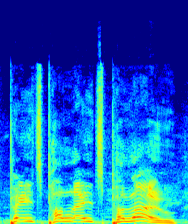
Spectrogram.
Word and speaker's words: Palou: Thanks to the Lao say it's Palou. How you pronounce it, not Palau.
